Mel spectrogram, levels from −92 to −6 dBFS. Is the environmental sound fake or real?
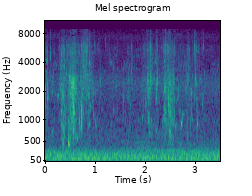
real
